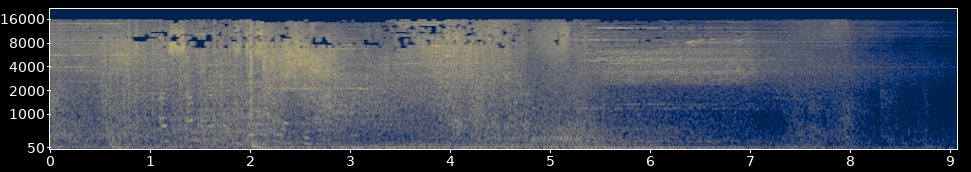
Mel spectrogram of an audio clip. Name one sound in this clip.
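Game spell effects crackle and boom in a loud fight.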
